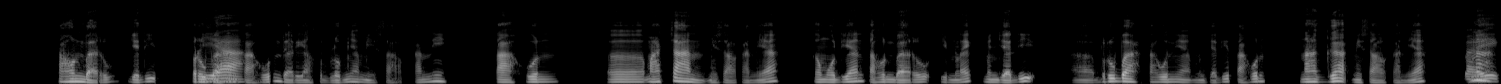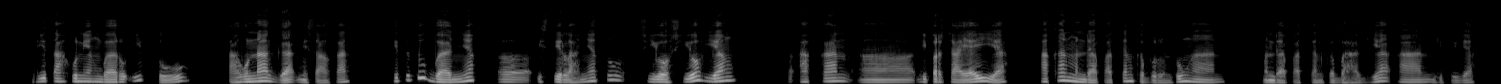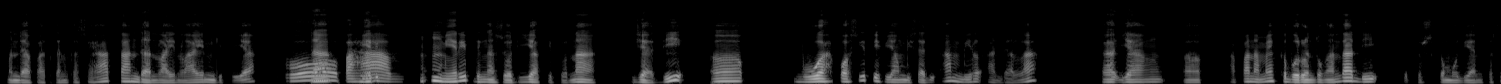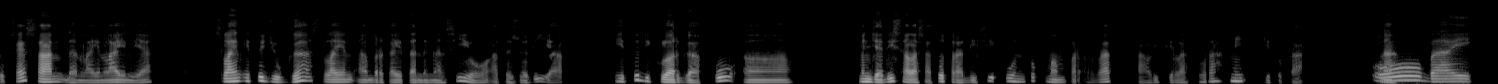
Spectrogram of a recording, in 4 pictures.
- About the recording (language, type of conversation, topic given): Indonesian, podcast, Ceritakan tradisi keluarga apa yang selalu membuat suasana rumah terasa hangat?
- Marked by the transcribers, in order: none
